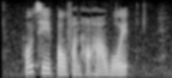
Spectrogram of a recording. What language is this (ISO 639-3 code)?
yue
